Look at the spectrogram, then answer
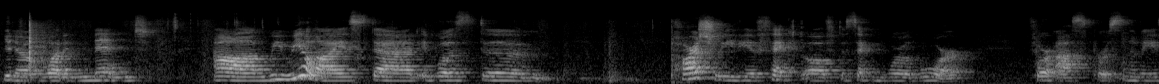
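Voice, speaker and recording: A German woman in her fifties with a German accent, recalling her past slowly in an interview. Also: fairly low pitch, fairly bright tone, slight background noise. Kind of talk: recalled personal history in an interview. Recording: echoey room, far from the mic.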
